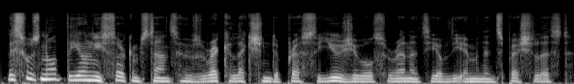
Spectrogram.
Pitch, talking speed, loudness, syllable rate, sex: 150 Hz, 165 wpm, -17 LUFS, 6.1 syllables/s, male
